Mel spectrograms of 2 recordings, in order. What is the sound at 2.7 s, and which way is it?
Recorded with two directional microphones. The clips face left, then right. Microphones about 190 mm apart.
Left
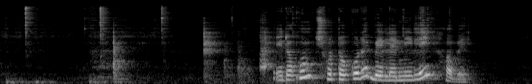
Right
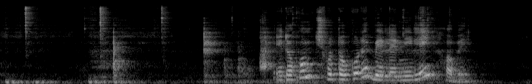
A woman's voice, 60° left (ahead or behind).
